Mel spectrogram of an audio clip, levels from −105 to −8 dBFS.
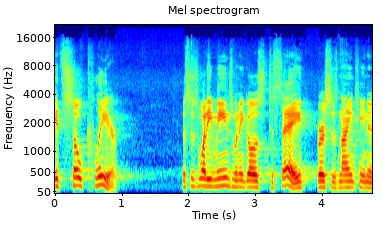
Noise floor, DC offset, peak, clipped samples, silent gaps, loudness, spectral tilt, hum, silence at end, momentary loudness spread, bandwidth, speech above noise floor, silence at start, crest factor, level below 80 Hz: -61 dBFS; under 0.1%; -2 dBFS; under 0.1%; none; -20 LUFS; -5 dB/octave; none; 0 s; 10 LU; 14.5 kHz; 41 dB; 0 s; 20 dB; -72 dBFS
